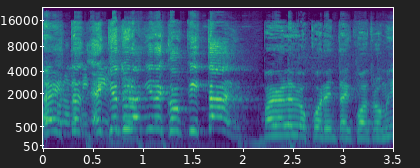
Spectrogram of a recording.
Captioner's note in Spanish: Hablan al unísono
